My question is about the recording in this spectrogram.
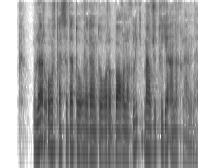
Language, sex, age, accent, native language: Uzbek, male, 18-24, Farg'ona, Uzbek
